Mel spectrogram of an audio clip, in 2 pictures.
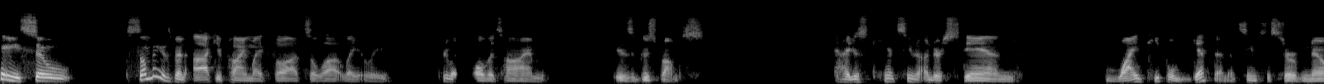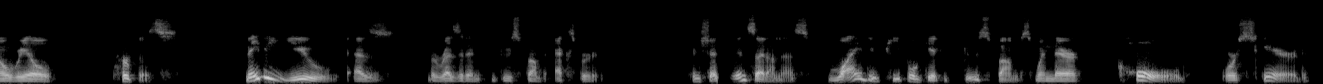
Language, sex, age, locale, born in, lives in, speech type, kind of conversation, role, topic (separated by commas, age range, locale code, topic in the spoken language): English, male, 40-44, en-US, United States, United States, read, expert-assistant, asker, Why do people get goosebumps when cold or scared?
